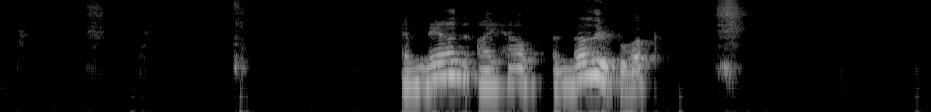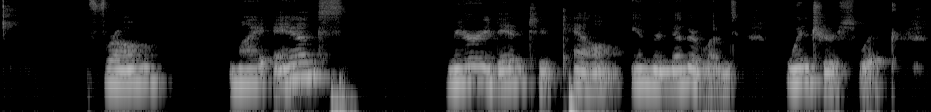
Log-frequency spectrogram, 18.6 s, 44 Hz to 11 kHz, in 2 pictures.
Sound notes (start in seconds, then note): 0.8 wiping nose; 7.2 sniffling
